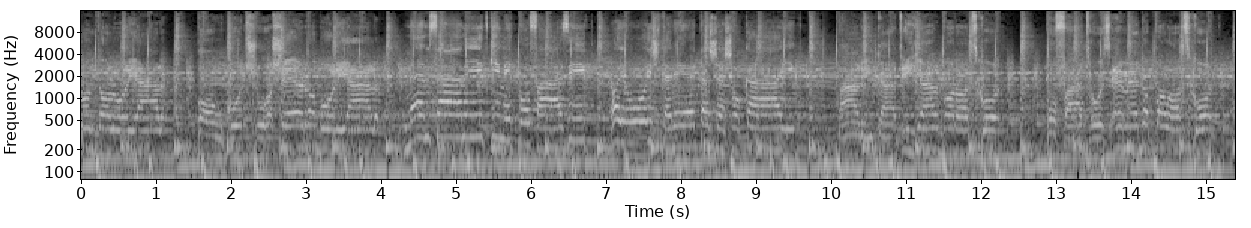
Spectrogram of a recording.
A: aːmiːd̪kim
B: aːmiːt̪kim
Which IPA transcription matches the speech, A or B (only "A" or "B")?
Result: B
